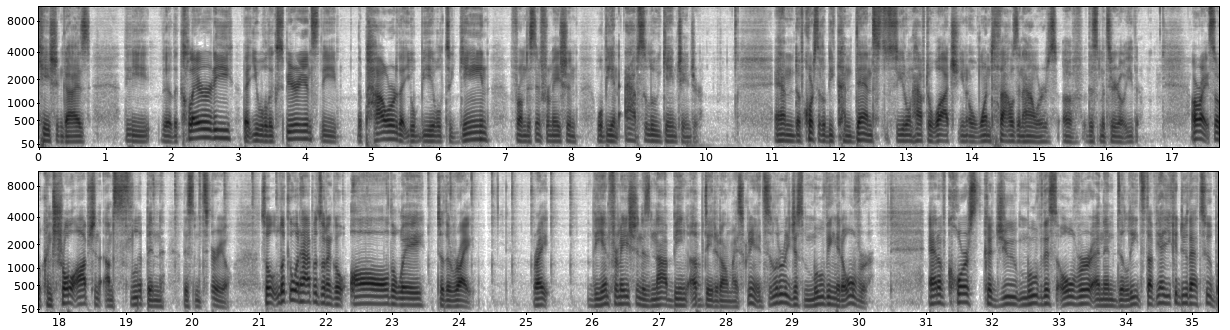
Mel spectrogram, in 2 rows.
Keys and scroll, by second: 18.5 ctrl+alt+Right, 19.0 ctrl+alt+Left, 19.4 ctrl+alt+Right, 20.1 ctrl+alt+Right, 20.7 ctrl+alt+Right, 21.1 ctrl+alt+Right, 21.5 ctrl+alt+Right, 22.4 ctrl+alt+Right, 23.0 ctrl+alt+Right, 23.6 ctrl+alt+Right, 24.5 ctrl+alt+Right, 25.5 ctrl+alt+Right, 25.9 ctrl+alt+Right, 26.9 ctrl+alt+Right, 27.8 ctrl+alt+Left, 28.6 ctrl+alt+Left, 29.0 ctrl+alt+Left, 29.9 ctrl+alt+Left, 30.3 ctrl+alt+Left.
